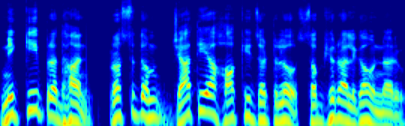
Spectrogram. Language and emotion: Telugu, neutral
